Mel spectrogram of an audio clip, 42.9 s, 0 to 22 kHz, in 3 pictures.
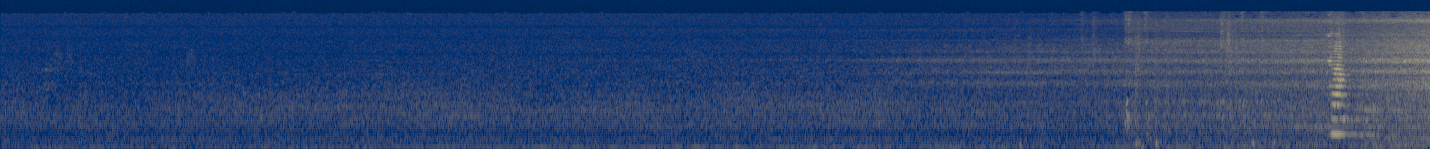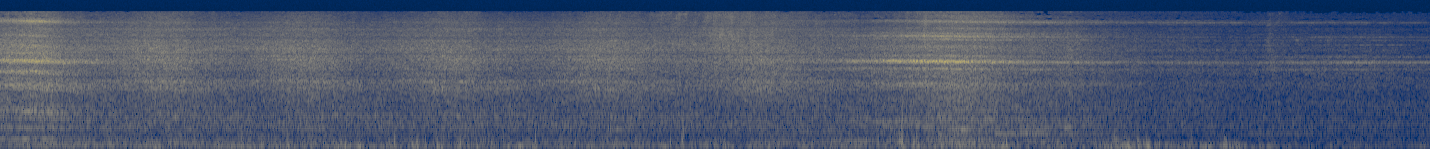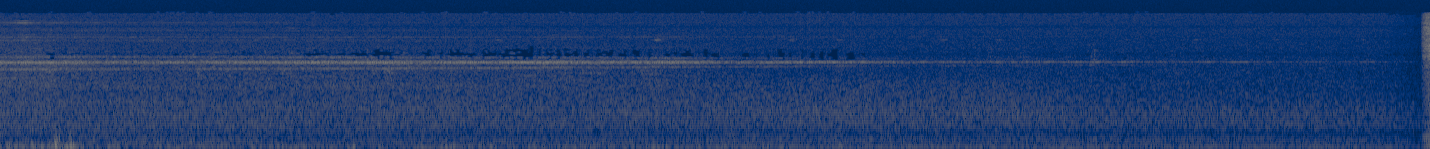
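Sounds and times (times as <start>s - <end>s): electric train passing: 7.2s - 42.9s
train horn blast: 12.9s - 15.2s.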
